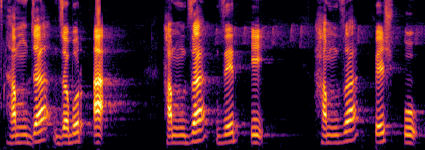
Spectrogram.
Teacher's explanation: হামজার মাখরাজটা হচ্ছে হামজা হলকের শুরু হতে শক্তভাবে আদায় হবে।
